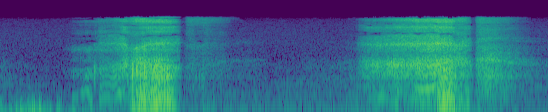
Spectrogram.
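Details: Sleep snoring recorded with the SnoreLab app: two loud, rattling snores on inhalation, each followed by a softer breath out, in a quiet room.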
